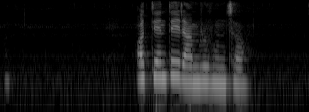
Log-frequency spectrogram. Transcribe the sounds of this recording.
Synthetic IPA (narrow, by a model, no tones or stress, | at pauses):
ʌt̪jʌnt̪ʌjramroɦunt͡sʰʌ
